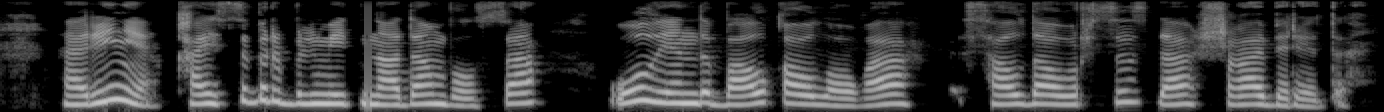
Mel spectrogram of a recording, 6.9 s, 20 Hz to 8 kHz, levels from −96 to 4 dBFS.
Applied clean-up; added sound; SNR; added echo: none; none; none; none.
